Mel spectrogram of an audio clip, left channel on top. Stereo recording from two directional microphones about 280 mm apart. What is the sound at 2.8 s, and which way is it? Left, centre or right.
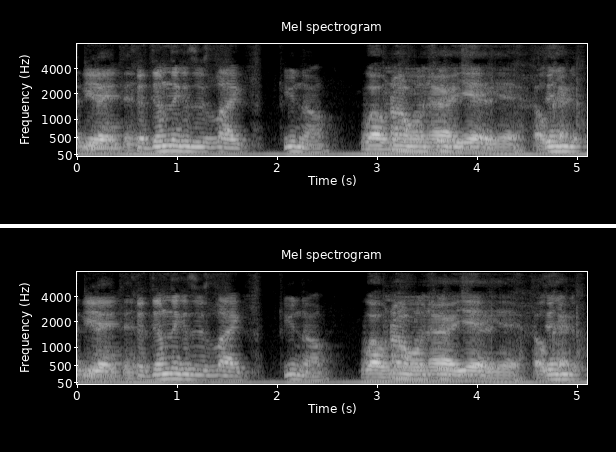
A man's voice, centre.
